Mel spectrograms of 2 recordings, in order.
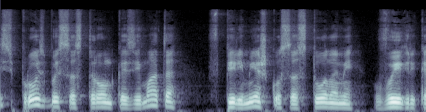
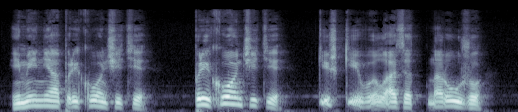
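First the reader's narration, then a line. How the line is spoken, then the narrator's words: Nearby soldier moaning. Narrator (Russian): Стонал неподалеку какой-то боец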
